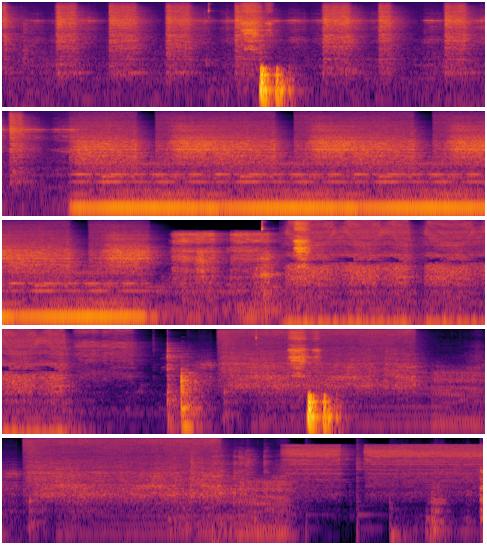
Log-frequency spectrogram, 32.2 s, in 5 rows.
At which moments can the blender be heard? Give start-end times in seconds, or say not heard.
not heard.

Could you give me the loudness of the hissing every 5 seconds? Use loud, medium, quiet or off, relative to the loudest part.
loud, loud, loud, loud, medium, medium, medium.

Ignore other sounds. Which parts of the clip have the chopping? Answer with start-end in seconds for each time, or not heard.
not heard.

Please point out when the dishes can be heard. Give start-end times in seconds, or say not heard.
27.9-32.1.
